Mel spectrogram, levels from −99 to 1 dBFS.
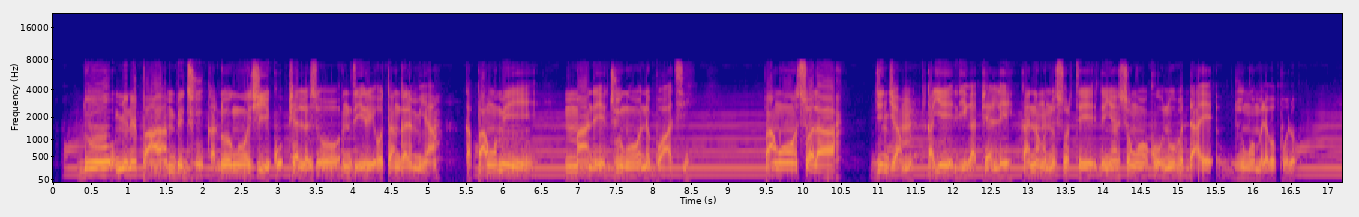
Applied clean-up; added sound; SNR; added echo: neural mask model RNNoise.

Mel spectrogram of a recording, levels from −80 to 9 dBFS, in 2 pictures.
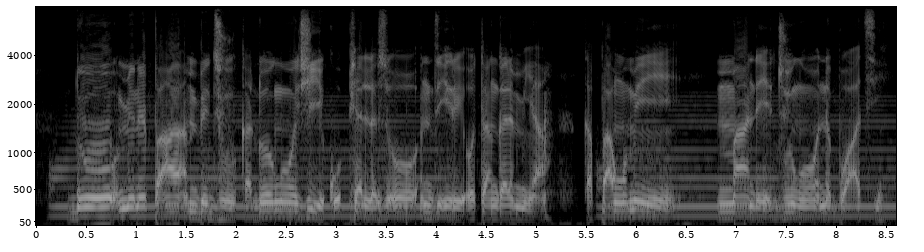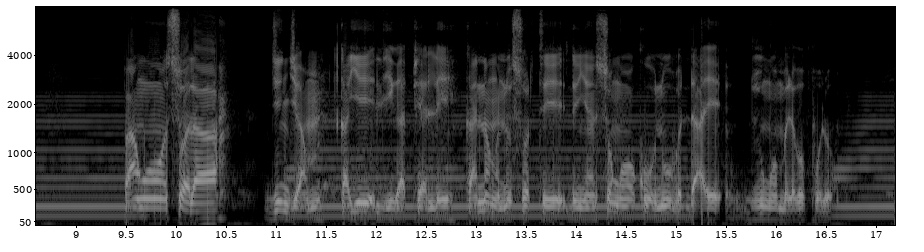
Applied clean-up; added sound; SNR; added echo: none; Brass instrument; 13 dB; none.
